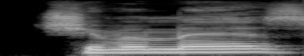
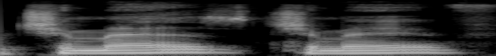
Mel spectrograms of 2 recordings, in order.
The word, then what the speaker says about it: Chimaev: Chimaev or Chimaev? Chimaev, I thought.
